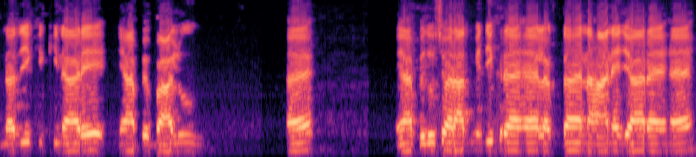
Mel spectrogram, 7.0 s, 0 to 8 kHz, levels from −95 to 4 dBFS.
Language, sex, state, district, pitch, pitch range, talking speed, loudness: Hindi, male, Uttar Pradesh, Gorakhpur, 145 Hz, 140-150 Hz, 180 wpm, -11 LUFS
